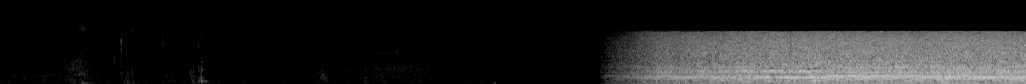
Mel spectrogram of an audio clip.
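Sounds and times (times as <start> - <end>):
1979 McLaren M28 racing car engine on board at Zandvoort circuit: 6.1 - 10.2.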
